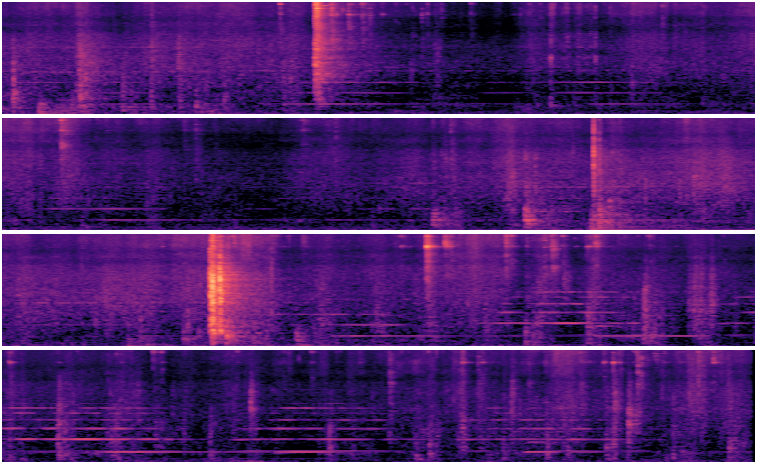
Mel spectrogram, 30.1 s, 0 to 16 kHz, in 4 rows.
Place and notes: Ascolto il tuo cuore, città. I listen to your heart, city. Several chapters **SCROLL DOWN FOR ALL RECORDINGS** - Marché et gare aux temps du COVID19 Soundwalk
Chapter VII of Ascolto il tuo cuore, città. I listen to your heart, city
Saturday March 14th 2020. Crossing the open-air market of Piazza Madama Cristina, then Porta Nuova train station, Turin, and back. Four days after emergency disposition due to the epidemic of COVID19.
Start at 11:00 p.m. end at 11:44 p.m. duration of recording 43'57''
The entire path is associated with a synchronized GPS track recorded in the (kmz, kml, gpx) files downloadable here:
Torino, Piemonte, Italia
